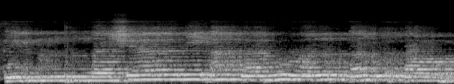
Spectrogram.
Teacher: ghunna karena nun bertasydid. Cara membacanya adalah dengan berdengung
